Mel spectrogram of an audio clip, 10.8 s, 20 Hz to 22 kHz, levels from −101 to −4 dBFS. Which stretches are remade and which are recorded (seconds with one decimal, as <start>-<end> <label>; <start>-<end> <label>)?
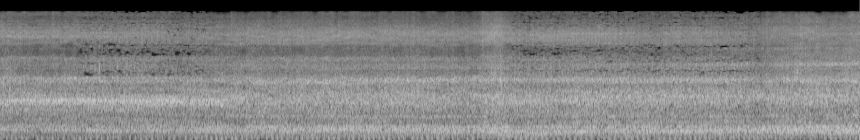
0.0-1.0 remade; 1.0-2.6 recorded; 2.6-6.4 remade; 6.4-9.5 recorded; 9.5-10.8 remade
